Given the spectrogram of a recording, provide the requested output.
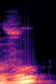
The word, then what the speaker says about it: vous: Ou se prononce comme le son anglais O, comme dans vous, nous, amour.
